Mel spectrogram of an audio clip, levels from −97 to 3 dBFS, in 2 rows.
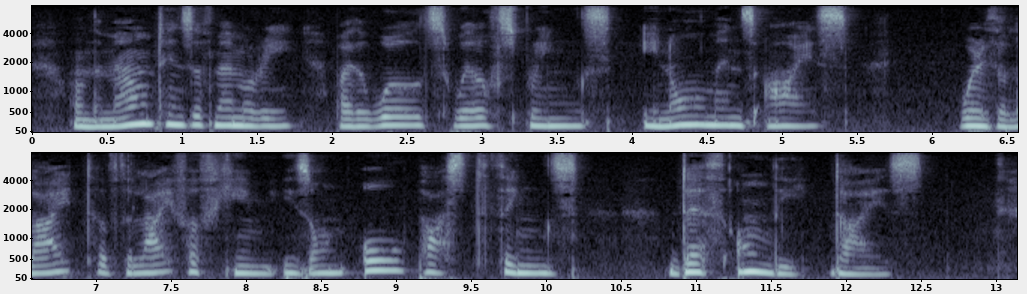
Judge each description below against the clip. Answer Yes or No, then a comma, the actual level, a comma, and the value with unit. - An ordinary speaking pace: No, slow, 130 wpm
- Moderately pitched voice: Yes, medium, 180 Hz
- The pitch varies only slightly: Yes, narrow, 2.3 semitones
